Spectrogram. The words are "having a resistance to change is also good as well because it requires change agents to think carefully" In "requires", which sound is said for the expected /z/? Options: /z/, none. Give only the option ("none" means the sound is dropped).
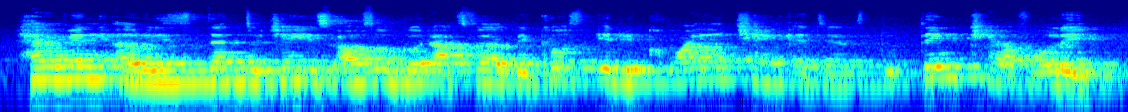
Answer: none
